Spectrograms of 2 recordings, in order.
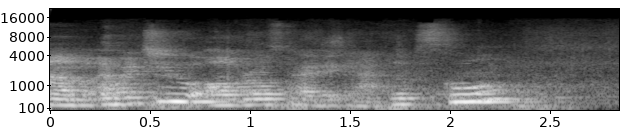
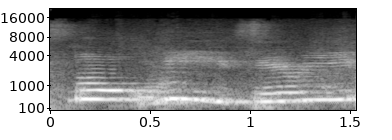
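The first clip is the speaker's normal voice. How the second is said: higher, louder mom urging; mom's voice in my head; 11 semitones higher, 4 dB louder, much slower than usual. Retold or imitated. Mom's voice in daughter's head, a higher coaxing urge. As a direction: coax like mom inside her head. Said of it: "my mom's voice in the back of my head".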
